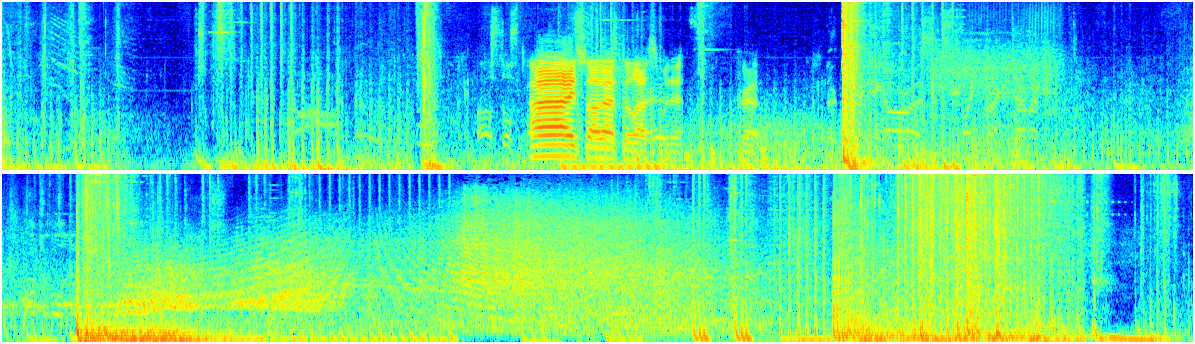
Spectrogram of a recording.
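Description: Gunfire from a video game rattles in quick bursts.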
